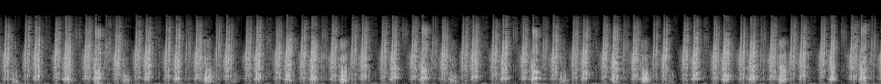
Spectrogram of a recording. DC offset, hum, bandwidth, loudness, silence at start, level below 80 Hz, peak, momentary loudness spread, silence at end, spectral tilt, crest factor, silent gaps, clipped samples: 0.4%; none; 11 kHz; -17 LUFS; 0 s; -44 dBFS; 0 dBFS; 3 LU; 0 s; -3 dB/octave; 18 dB; none; under 0.1%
